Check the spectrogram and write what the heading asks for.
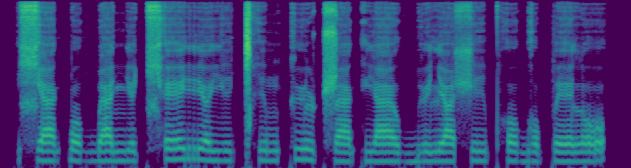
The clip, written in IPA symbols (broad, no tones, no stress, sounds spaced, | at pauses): ɕ æ k͡p o ɡ͡b æ nʲ œ t͡ɕʰ e rʲ œ j i ǀʰ i m k y ʈ͡ʂ æ k j æ u̯ ɡ͡b y lʲ ɑ ʃ i pʰ o ɡ o p e l o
